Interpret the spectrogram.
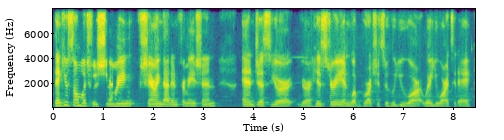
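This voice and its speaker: A woman hosting a relaxed live interview, speaking emphatically and repeating words for stress. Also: sits low, normal speed. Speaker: live show host and museum board president. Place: remote video call livestream.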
